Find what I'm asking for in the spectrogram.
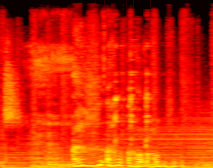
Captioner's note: chuckles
